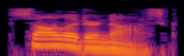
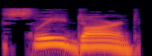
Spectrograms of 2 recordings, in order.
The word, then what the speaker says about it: Solidarność: The History of Solidarity, Polish, Solidarnosc, pronounced Sli Darnt, Listen, a Polish non-governmental trade union, began on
